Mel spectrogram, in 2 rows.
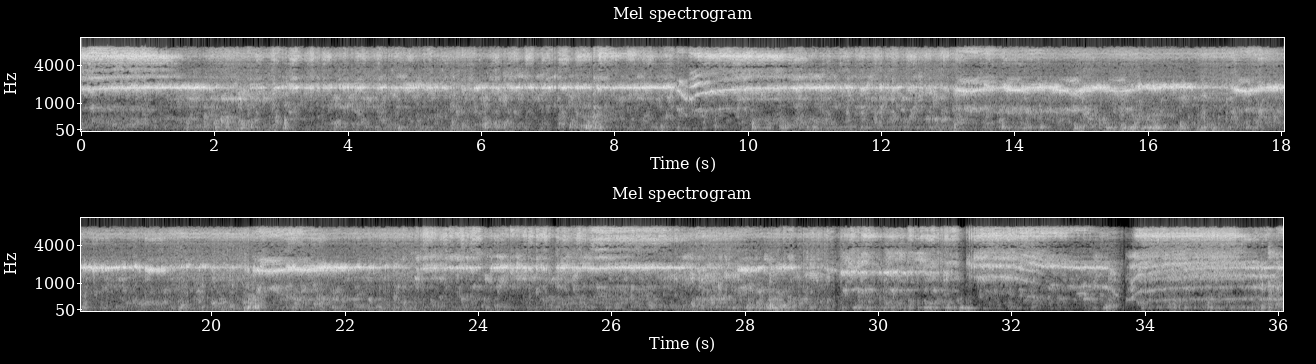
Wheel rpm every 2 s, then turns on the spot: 230, 230, 230, 230, 220, 220, 230, 230, 230, 230, 230, 230, 230, 230, 220, 190, 120, 100.
none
